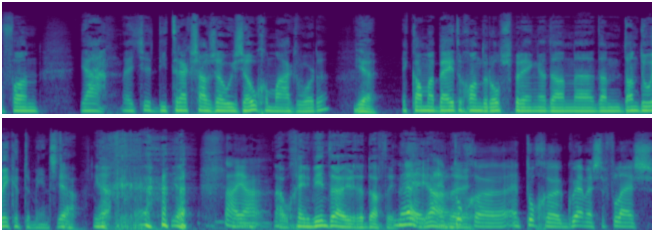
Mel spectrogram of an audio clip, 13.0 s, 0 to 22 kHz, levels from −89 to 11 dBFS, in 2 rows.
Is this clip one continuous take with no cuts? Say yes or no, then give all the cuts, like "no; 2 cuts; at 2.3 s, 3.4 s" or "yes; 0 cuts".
no; 1 cut; at 7.3 s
